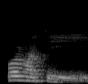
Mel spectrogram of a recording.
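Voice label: "formasi", Malay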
